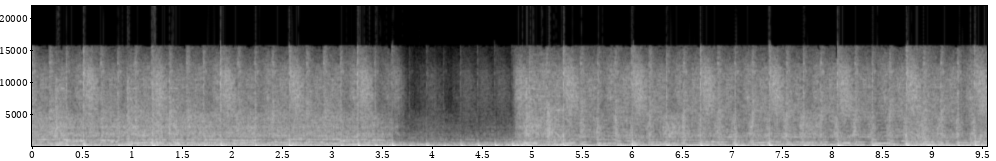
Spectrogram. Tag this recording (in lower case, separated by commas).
music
